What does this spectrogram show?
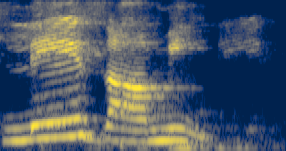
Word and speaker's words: Les Amis: So here in this case, we carry forward the sound of alphabet S along with the alphabet A. That is why we call it Les Amis.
